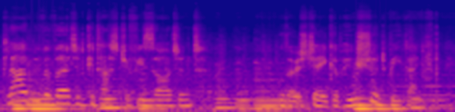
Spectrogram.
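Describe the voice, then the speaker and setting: A woman's voice: fairly low pitch, sing-song, moderate pace, loud music behind the voice. An actress playing a poised, sensible young Victorian woman in a game, British, dryly chiding. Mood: assured. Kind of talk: video game cutscene acting.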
